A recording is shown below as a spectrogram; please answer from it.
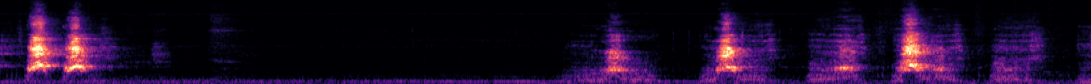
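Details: Female pet dog at home barking at a new stray puppy just brought inside: a sharp double bark, a pause of about three seconds, then a run of four or five separated barks.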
